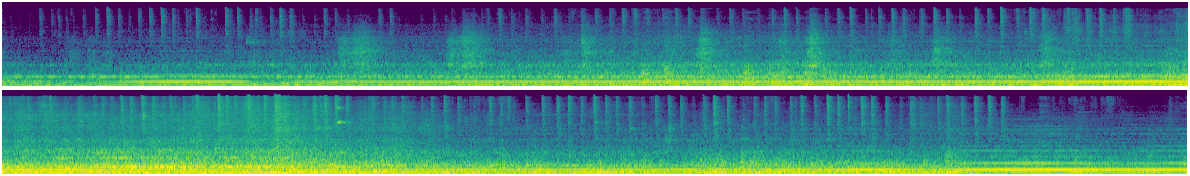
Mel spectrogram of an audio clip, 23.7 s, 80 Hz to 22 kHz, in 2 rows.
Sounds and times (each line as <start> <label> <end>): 0.0 Empty subway 23.7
